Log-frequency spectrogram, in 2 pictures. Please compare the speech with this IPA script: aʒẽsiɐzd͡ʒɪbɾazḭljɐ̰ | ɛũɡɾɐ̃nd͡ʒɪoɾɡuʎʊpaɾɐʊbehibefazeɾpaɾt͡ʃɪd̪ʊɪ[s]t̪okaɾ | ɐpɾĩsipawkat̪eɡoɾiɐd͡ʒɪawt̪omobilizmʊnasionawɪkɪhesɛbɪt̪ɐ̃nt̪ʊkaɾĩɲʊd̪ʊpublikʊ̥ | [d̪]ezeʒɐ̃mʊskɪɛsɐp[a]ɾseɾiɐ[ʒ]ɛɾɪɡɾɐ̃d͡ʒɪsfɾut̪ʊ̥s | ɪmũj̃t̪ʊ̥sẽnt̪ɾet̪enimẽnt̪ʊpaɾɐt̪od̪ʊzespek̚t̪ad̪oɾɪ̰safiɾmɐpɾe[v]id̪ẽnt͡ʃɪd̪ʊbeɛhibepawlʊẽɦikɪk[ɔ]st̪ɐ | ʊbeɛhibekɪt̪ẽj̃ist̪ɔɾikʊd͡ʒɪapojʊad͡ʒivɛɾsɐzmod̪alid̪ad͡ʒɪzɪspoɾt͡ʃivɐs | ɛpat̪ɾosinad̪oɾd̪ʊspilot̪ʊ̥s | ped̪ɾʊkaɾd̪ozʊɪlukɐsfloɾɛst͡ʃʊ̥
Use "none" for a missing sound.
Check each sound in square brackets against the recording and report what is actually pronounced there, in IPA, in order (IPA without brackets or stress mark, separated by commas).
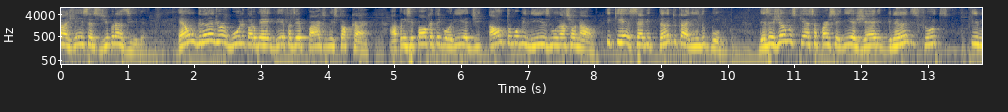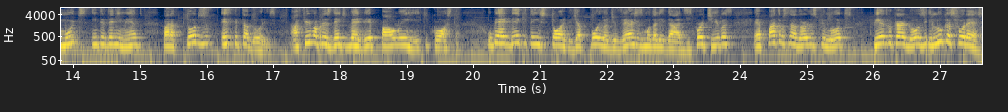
s, d̪, a, ʒ, z, ɔ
